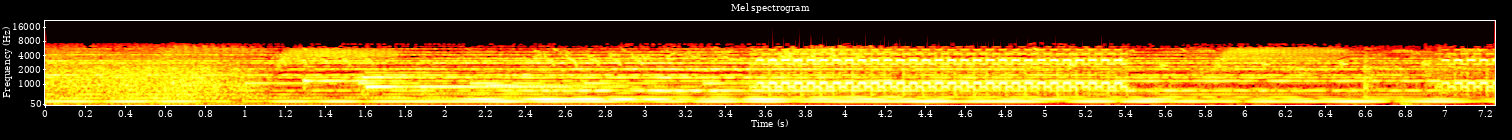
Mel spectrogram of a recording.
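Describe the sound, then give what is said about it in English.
A phone ringtone chirps in short repeating bursts of bright electronic tones over a steady low hum, with no one speaking, as Carolyn receives a phone call five days after Regina's disappearance. “Five days after Regina's disappearance, Carolyn received a phone call.”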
